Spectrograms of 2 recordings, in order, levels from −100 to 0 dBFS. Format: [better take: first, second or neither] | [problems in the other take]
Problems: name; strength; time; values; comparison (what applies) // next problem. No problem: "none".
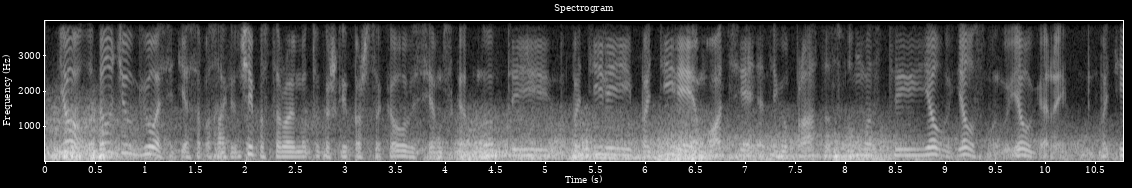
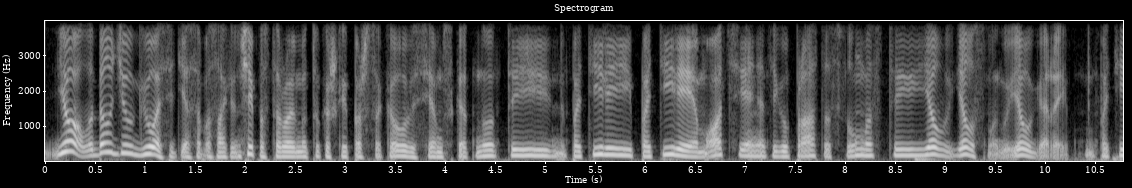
second | background sound (Thunder); 3 dB above the speech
